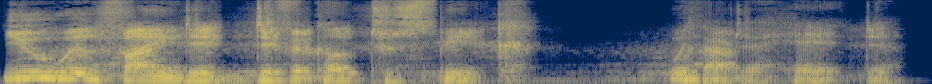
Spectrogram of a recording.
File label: Death Knight Male Low Pissed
